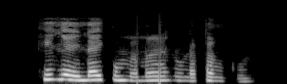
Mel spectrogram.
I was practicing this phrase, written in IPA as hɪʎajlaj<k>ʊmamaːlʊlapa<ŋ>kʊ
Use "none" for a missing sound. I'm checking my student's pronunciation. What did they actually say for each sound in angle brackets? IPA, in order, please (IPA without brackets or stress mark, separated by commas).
k, ŋ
